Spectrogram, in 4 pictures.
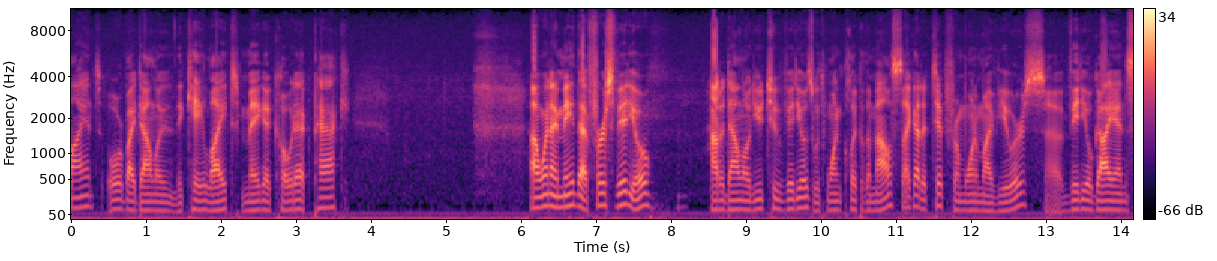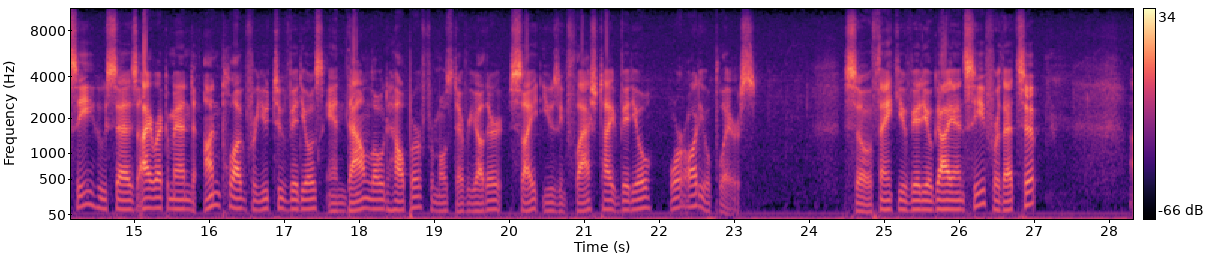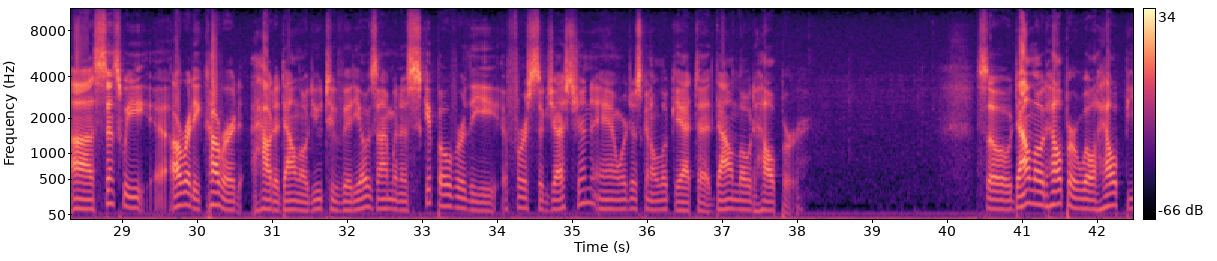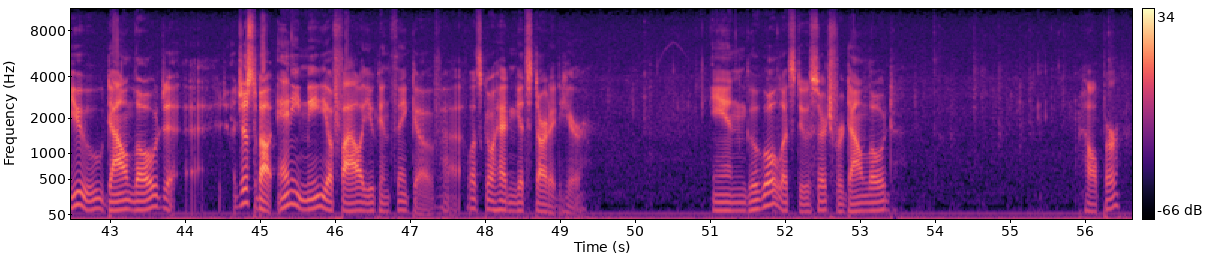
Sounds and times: Speech: 0.0 - 3.7, 6.1 - 7.8, 8.5 - 23.4, 24.4 - 27.1, 28.3 - 38.2, 40.4 - 49.4, 51.0 - 53.6, 55.9 - 56.5.

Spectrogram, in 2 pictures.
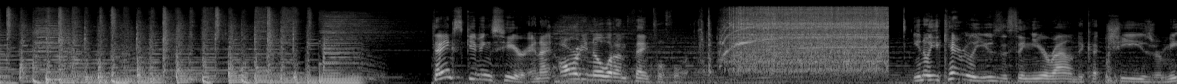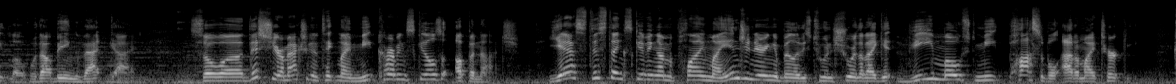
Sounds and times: Chainsaw: 7.2 - 8.9.

